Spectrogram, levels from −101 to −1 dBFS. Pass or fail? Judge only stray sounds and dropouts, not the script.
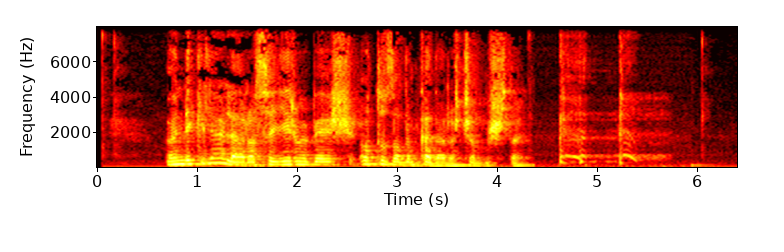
fail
